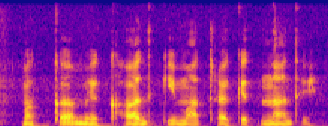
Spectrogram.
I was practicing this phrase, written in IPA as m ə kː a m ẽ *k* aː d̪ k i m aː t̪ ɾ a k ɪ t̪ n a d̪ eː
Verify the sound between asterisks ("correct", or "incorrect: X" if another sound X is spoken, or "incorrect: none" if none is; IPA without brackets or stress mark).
incorrect: kʰ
